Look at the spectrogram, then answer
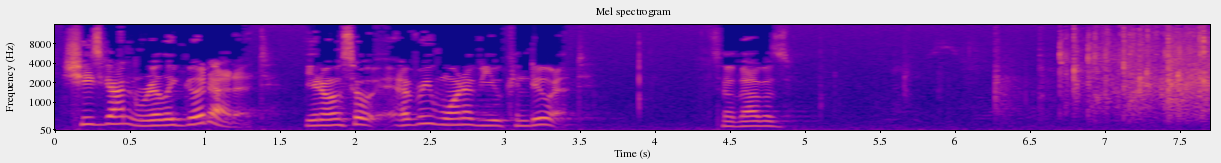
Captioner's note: clap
